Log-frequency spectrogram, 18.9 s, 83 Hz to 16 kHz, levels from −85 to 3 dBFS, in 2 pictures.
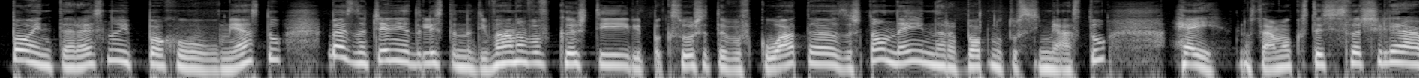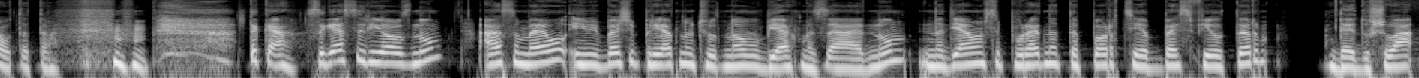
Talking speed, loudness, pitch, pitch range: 175 wpm, -15 LUFS, 205 Hz, 185-235 Hz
